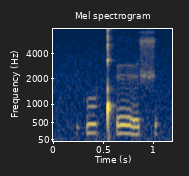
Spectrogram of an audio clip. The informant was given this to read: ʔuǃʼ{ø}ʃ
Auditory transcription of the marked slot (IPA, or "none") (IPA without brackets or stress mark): ø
